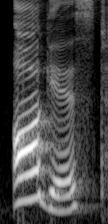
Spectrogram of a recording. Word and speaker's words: August: August has two syllables. The first one is ah, as in father, ah. You can also round your lips to something more rounded, like the daughter vowel, ah, ah, and then gust. A gus sound, a schwa, an S and a T. Gust, gust. September has three syllables.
